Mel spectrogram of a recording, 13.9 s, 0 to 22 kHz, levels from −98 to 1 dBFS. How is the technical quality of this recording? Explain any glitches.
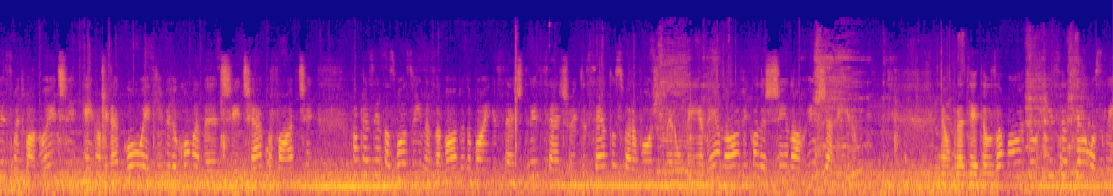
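One glitch stands out: an electrical switching spike at 10.00 s, heard as a sharp snap laid over the sound. A nearby switch, motor or static discharge most likely arced, and the audio line picked up that brief burst. On a waveform it shows as a thin vertical needle peaking around -25 dBFS; on a spectrogram, a narrow full-height stripe.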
